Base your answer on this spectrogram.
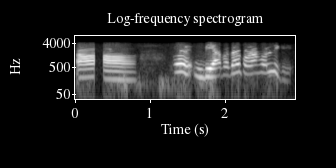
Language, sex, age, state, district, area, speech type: Assamese, female, 45-60, Assam, Jorhat, urban, conversation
